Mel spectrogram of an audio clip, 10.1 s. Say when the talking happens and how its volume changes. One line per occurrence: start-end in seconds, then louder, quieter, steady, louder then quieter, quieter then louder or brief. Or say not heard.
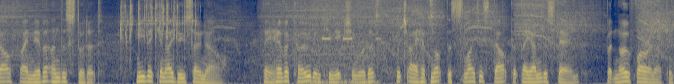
0.0-10.0 steady.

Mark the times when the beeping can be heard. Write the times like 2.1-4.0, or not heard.
4.7-5.8.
